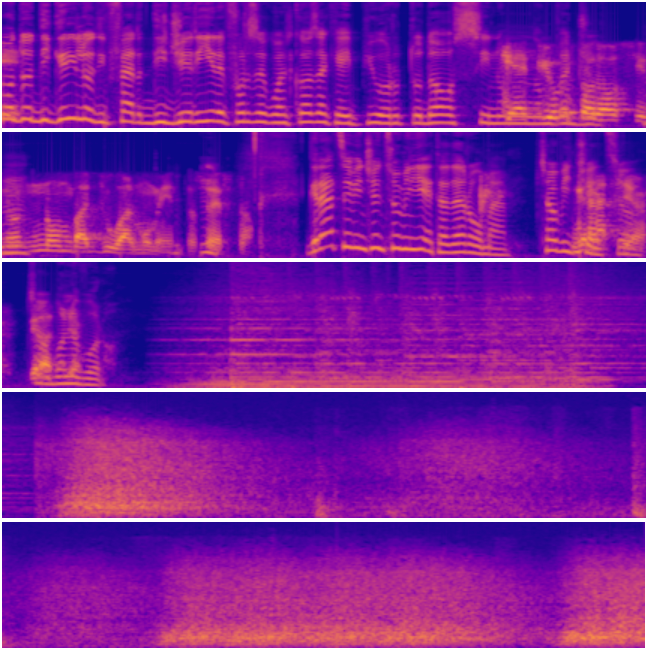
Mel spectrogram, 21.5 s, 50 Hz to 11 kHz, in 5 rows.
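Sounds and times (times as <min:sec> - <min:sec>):
speech: 0:00.0 - 0:09.4
short passage of music: 0:09.6 - 0:13.1
gunfire during a coordinated double terrorist attack in Tehran: 0:13.1 - 0:16.4, 0:17.3 - 0:21.4
loud rushing noise: 0:13.1 - 0:16.6, 0:17.4 - 0:21.4.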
